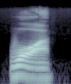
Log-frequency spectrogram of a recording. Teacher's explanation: Now technically, the third tone falls and then rises, but you'll almost never hear it pronounced that way in a full sentence. Usually you'll hear what's called a half-third tone, which is just a low, dipping sound that doesn't rise back up.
